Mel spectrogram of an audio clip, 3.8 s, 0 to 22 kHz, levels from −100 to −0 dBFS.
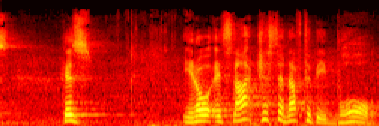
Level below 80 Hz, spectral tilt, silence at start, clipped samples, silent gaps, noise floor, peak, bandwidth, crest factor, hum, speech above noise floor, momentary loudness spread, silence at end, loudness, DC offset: -58 dBFS; -4 dB/octave; 0 s; under 0.1%; none; -51 dBFS; -10 dBFS; 15.5 kHz; 20 dB; none; 23 dB; 23 LU; 0 s; -29 LUFS; under 0.1%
